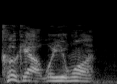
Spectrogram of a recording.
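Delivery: curt, brusque, no-nonsense Philadelphia tone. Retelling a Southern Cookout worker taking an order: imitating Philly attitude. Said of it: "his attitude is giving Philly in the window".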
